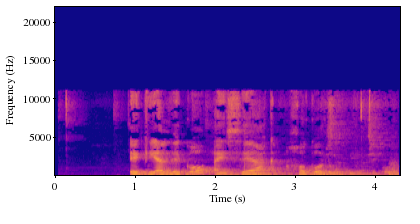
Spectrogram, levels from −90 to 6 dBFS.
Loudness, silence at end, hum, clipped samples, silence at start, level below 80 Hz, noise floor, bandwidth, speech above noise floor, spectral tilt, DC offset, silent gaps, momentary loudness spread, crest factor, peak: -22 LUFS; 0 s; none; under 0.1%; 0.15 s; -60 dBFS; -60 dBFS; 11.5 kHz; 38 dB; -3.5 dB/octave; under 0.1%; none; 10 LU; 18 dB; -6 dBFS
